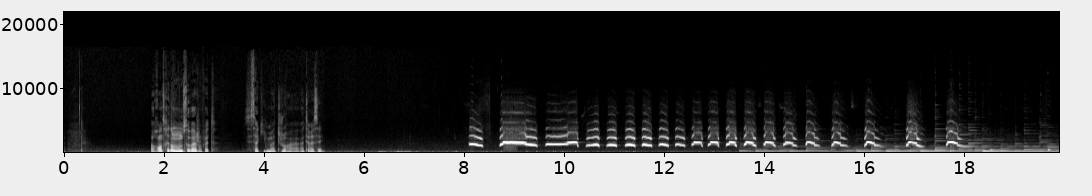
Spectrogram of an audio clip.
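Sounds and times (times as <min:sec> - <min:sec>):
speech: 0:01.8 - 0:05.3
person mimicking bird calls with nasal whistled notes: 0:08.2 - 0:18.1.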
